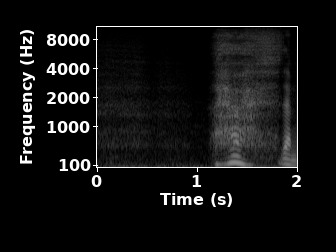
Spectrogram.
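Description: A man's single audible sigh: a short breathy exhale with a brief voiced rise and fall, just over a second in, after a faint pause.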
